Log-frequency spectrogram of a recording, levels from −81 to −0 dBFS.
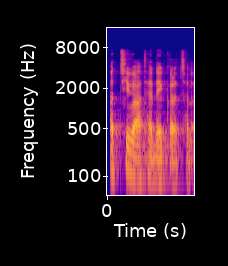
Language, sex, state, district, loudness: Hindi, male, Uttar Pradesh, Gorakhpur, -19 LUFS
